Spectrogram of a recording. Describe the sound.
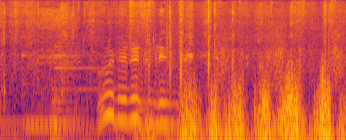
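Footsteps run along a muddy path after rain, a quick, regular thudding of many steps, preceded by a short vocal tone.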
